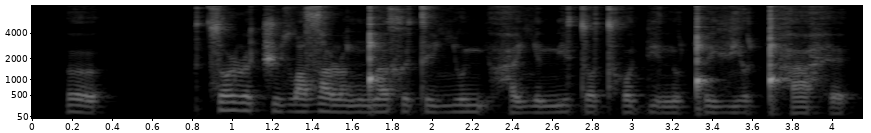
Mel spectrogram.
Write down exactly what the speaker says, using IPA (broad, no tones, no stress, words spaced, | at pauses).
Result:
ɵ | t͡soɭɵt͡ʃʉʎɨ zˤeɭʉ ŋ͡ǃɐxʉti ʎumʲo̰haʎɐ mʲʉtotʰo pʲɐnuǃi vʲo ǃʰahe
